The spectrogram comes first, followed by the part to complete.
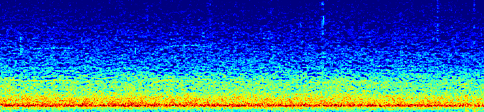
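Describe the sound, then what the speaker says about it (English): A stadium crowd at a college football game between the Tigers and Georgia produces a constant, loud roar, an even wall of massed voices with no break. "Listen to the crowd energy here in the early going."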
